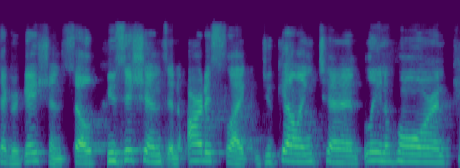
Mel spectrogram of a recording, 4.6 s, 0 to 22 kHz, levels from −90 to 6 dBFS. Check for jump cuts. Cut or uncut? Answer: cut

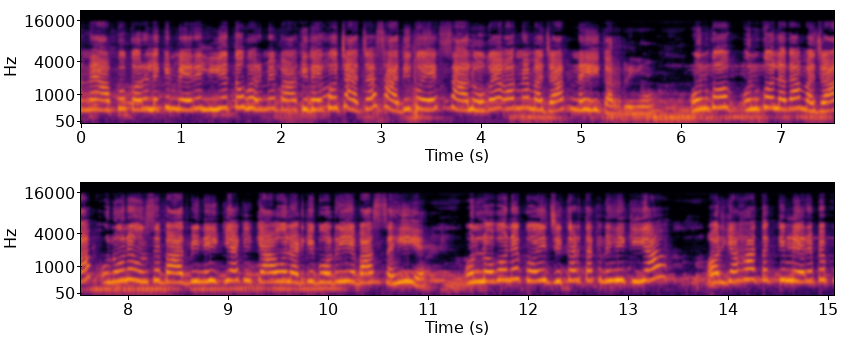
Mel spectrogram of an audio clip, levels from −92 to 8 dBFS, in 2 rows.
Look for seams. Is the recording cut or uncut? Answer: cut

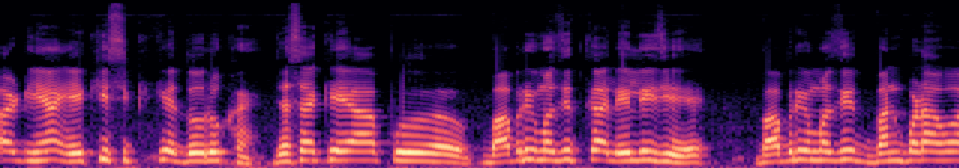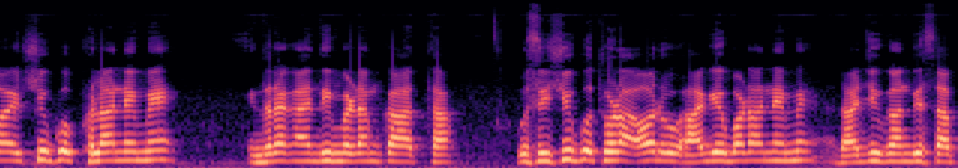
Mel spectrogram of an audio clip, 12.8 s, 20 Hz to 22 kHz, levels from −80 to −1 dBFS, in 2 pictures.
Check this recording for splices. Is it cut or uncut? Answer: uncut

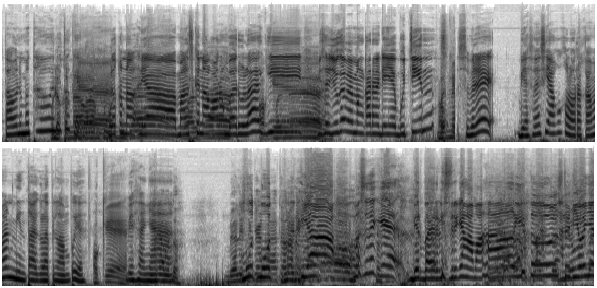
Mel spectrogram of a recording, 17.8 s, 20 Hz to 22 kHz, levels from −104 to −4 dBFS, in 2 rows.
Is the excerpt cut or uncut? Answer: cut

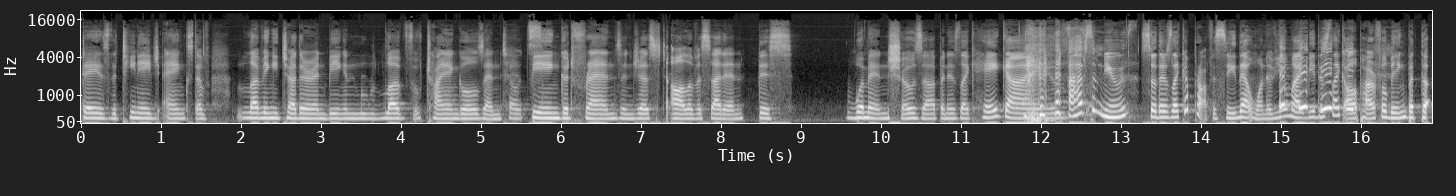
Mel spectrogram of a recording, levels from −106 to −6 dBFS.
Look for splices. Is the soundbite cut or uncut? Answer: uncut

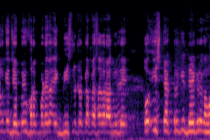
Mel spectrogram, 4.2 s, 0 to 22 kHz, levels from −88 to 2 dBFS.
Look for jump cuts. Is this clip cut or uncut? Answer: cut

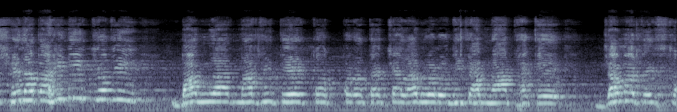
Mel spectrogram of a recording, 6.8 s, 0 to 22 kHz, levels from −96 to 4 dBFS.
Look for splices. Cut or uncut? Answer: uncut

